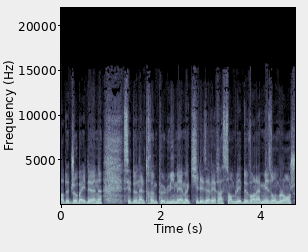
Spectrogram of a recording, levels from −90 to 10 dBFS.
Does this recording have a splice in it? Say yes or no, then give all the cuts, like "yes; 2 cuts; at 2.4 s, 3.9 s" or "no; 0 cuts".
no; 0 cuts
